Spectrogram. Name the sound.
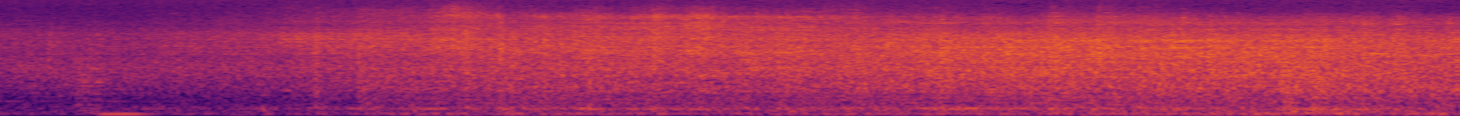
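train departing on rails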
